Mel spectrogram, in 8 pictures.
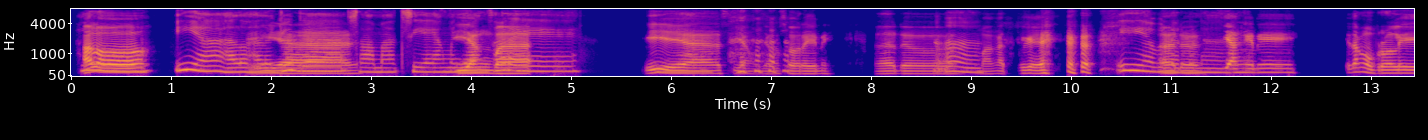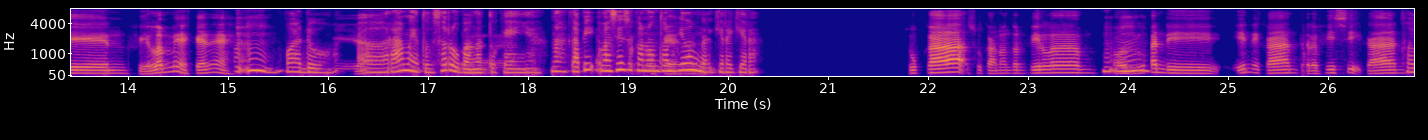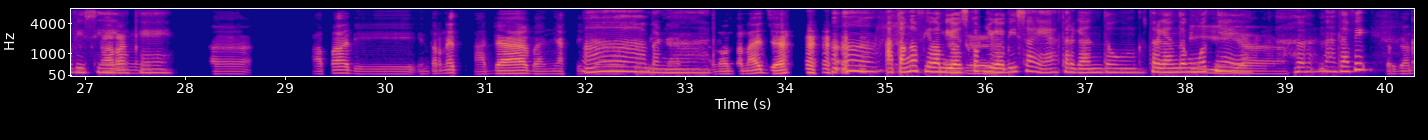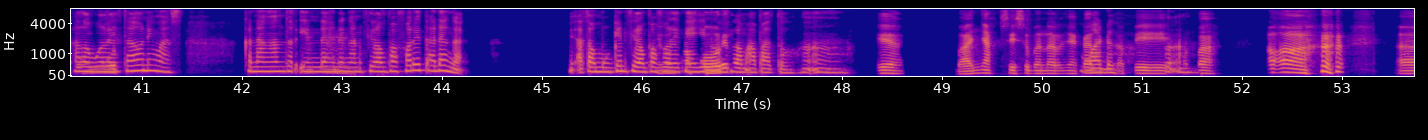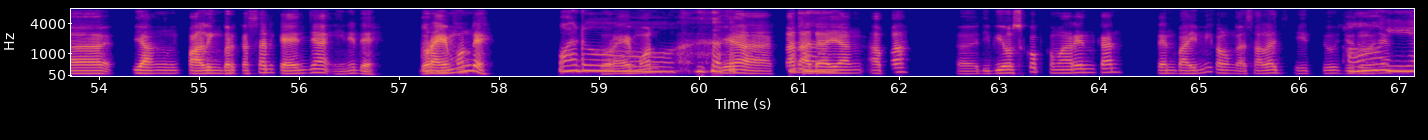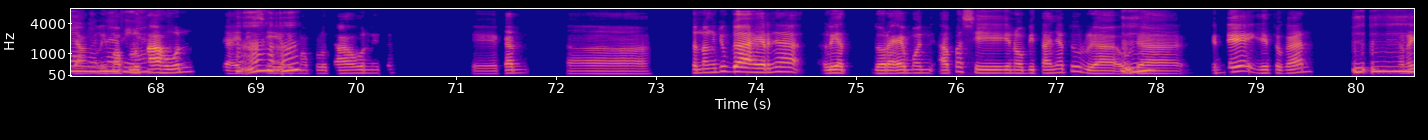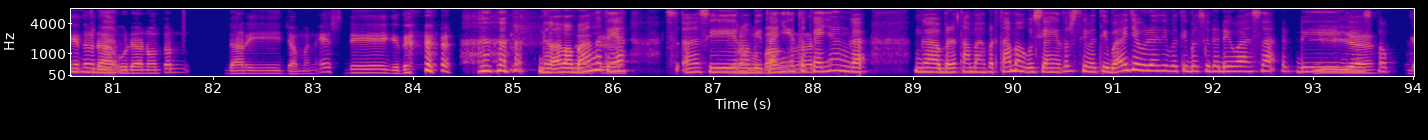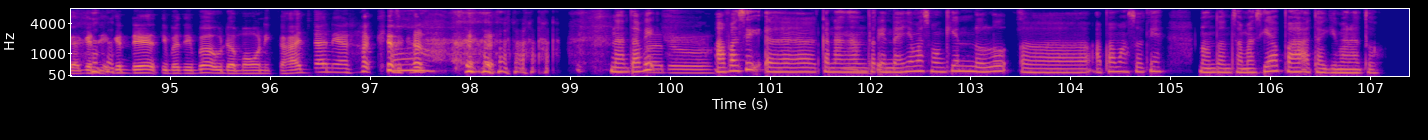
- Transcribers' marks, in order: other background noise; tapping; chuckle; laughing while speaking: "ya"; chuckle; chuckle; teeth sucking; in English: "mood-nya"; chuckle; in English: "mood"; laughing while speaking: "heeh"; chuckle; drawn out: "Waduh"; chuckle; laughing while speaking: "gitu"; chuckle; chuckle; laughing while speaking: "ini anak, gitu kan"; laugh; chuckle
- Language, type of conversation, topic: Indonesian, unstructured, Apa kenangan terindahmu tentang film favoritmu dulu?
